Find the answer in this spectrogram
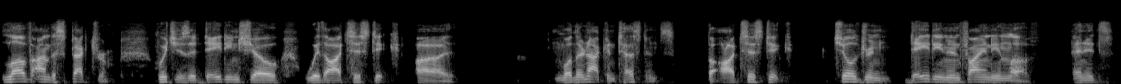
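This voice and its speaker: A man's voice: on the low side, sharp tone, no room sound. A man with a Michigan Great Lakes accent hosting a casual interview in a rambling, self-deprecating way. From Michigan, United States. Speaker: interview host.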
